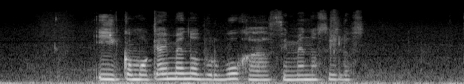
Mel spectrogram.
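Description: A young man speaks quietly and calmly nearby.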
